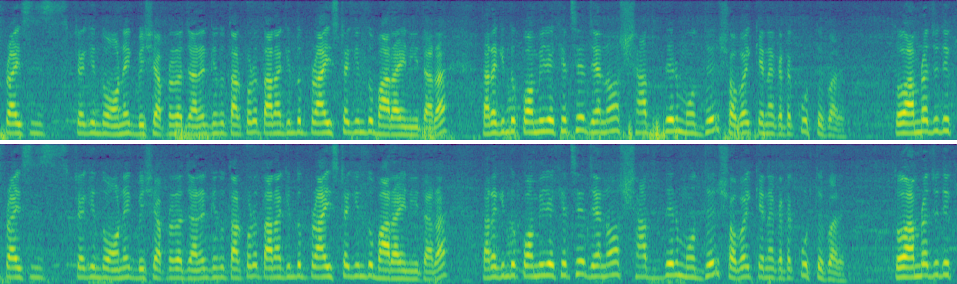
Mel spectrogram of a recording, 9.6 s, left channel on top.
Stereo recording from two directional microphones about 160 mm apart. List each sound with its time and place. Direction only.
0.0 s speech: 15° left (ahead or behind)
6.9 s speech: centre (ahead or behind)
7.3 s speech: 15° left (ahead or behind)
8.2 s speech: 10° right (ahead or behind)
9.0 s speech: centre (ahead or behind)
9.2 s speech: 15° left (ahead or behind)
